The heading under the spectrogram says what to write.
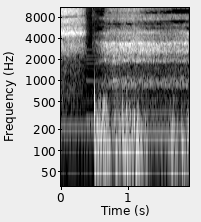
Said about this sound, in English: So once you've got that, just start to rotate your torso to the right. Gaze over the back of your shoulder and just keep breathing in and out through your nose.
